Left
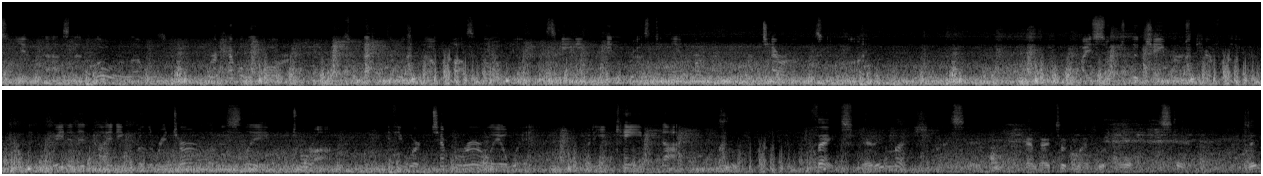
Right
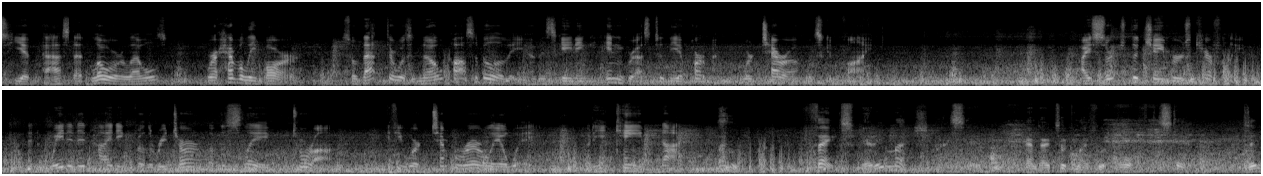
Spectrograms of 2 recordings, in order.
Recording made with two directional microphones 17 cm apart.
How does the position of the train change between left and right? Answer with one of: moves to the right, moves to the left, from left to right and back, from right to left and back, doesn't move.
moves to the right.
